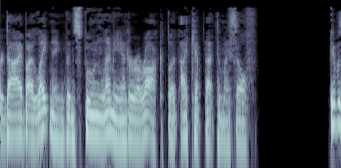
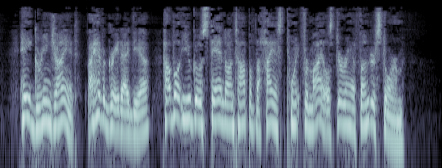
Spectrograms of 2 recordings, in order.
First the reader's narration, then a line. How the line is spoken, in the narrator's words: Megan yelled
